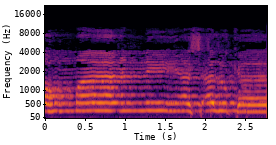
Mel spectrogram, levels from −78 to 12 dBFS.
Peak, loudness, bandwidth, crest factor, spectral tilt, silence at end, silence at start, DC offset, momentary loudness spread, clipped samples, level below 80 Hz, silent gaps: -4 dBFS; -18 LUFS; 10 kHz; 14 dB; -3.5 dB/octave; 0 s; 0 s; under 0.1%; 6 LU; under 0.1%; -54 dBFS; none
